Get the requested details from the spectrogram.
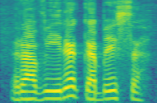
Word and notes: Ravira Cabeca: patua

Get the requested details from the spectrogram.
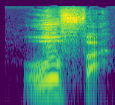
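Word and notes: Ufa: Macanese Patuá

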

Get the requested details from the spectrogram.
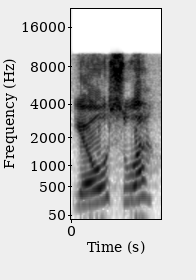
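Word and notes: Iou Sua: Patuá

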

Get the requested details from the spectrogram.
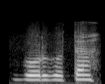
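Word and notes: Gorogota: patua

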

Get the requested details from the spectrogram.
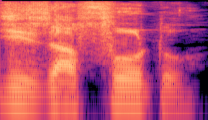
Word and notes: Dizaforo: Patua

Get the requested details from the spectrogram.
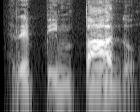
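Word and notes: Repimpado: patua

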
